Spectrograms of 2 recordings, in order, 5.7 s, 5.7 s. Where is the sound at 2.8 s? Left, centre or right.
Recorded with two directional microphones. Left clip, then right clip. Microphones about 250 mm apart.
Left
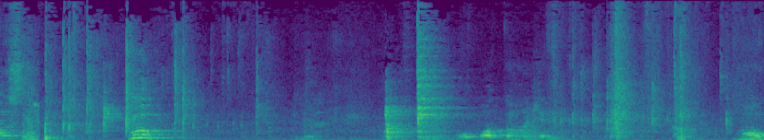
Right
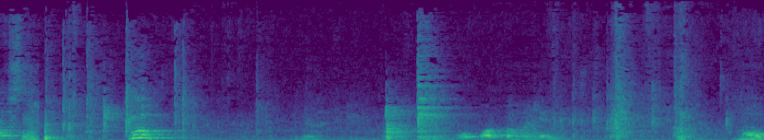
Centre.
